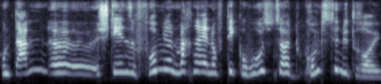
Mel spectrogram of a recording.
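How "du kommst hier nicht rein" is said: put-on low voice, Swabian accent. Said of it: "mit so einem sch-, schwäbischen Akzent".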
